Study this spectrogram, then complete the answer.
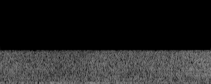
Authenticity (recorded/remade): recorded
